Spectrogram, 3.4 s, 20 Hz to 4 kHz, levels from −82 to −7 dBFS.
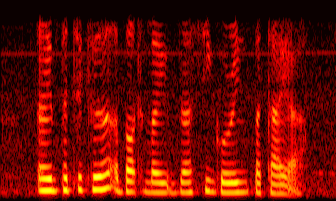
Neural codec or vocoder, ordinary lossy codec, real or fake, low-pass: none; none; real; 3.6 kHz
